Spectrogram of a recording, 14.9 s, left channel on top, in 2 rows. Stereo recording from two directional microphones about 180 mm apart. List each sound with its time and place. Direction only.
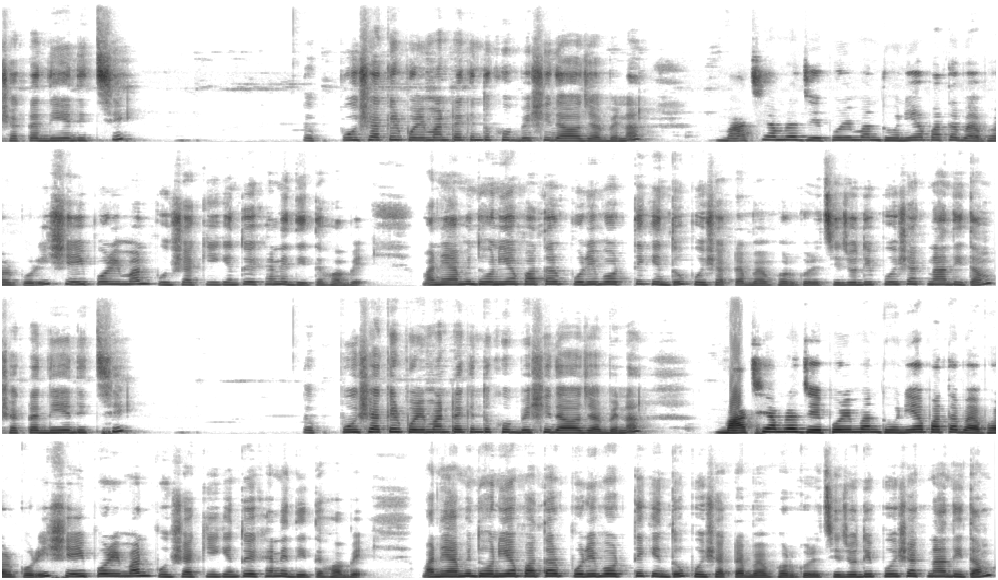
0.0 s speech: 15° right (ahead or behind)
2.2 s speech: 15° right (ahead or behind)
5.4 s a woman's voice: 45° right (ahead or behind)
5.6 s speech: 30° right (ahead or behind)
